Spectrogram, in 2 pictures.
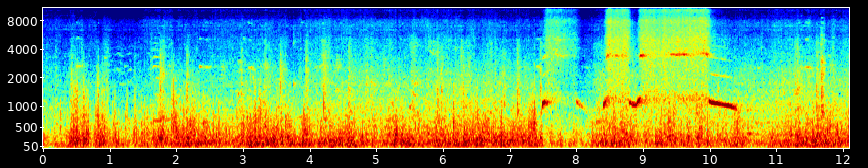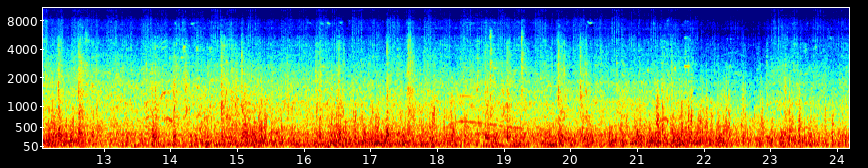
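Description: Narrow-gauge train hauled by a Decauville 0-4-0 steam locomotive running along the line, heard from aboard: the wheels clatter over the rail joints under the engine's steady running noise. About eight seconds in, a shrill wavering tone over a hiss lasts two seconds or so.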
